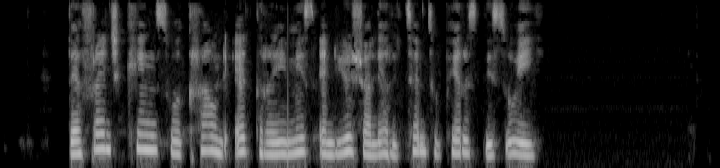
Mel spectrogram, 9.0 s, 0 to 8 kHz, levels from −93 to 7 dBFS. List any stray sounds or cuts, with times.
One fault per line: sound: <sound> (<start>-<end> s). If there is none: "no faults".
no faults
